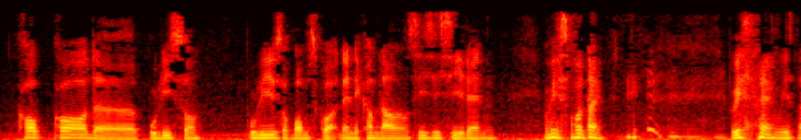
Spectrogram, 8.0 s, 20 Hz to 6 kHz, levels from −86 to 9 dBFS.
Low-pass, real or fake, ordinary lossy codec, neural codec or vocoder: 5.4 kHz; real; MP3, 24 kbps; none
